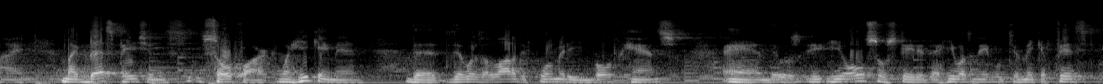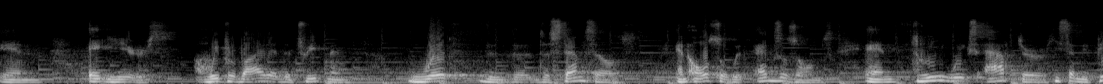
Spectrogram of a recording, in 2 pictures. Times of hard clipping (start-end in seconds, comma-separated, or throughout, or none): 0.69-0.91, 11.93, 13.15, 16.70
